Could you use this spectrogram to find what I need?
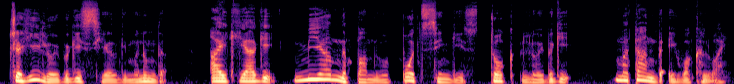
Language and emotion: Manipuri, fearful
